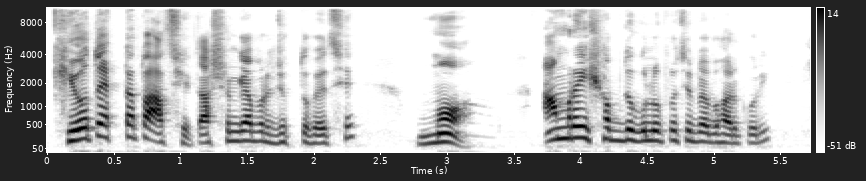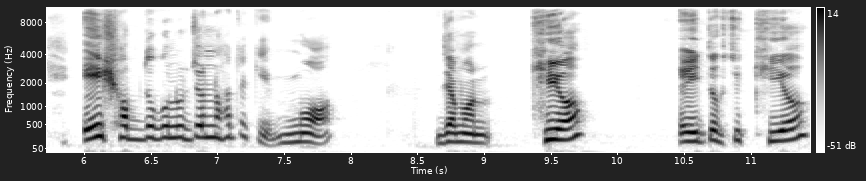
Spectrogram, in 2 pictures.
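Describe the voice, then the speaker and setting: In this classroom lesson, a man from Bangladesh with a high-pitched voice and a Bangladeshi Bengali accent teaches recitation. He models pronunciation by patiently explaining and saying words again and again. The recording is dry and of studio quality.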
